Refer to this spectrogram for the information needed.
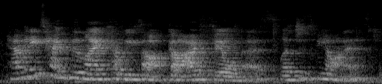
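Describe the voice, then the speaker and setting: A woman giving a lively, chatty motivational talk to a meeting of sales directors. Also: on the high side, normal speed, slight background noise. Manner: lively, chatty, acts out quoted voices. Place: meeting room or hall. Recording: distant mic in a very echoey hall.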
